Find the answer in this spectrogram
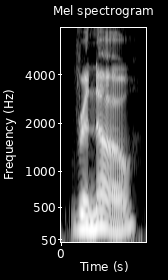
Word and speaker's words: Renault: French automaker Renault, that's Renault, I actually think this is how you say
